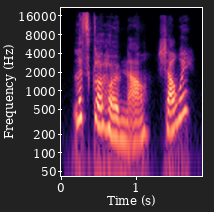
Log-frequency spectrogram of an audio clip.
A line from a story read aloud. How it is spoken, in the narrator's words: she says, her tone falsely cheerful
